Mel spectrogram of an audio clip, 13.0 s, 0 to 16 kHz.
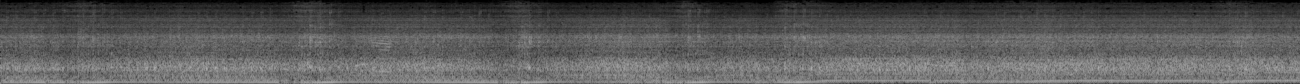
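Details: Ford NAA Golden Jubilee tractor (1953/1954), unused over 20 years, spark restored by fixing battery connection: chugs unevenly, revs sagging then picking up as fuel is hand-fed into the intake; fuel not arriving via the carb, owner suspects clogged fuel line.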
